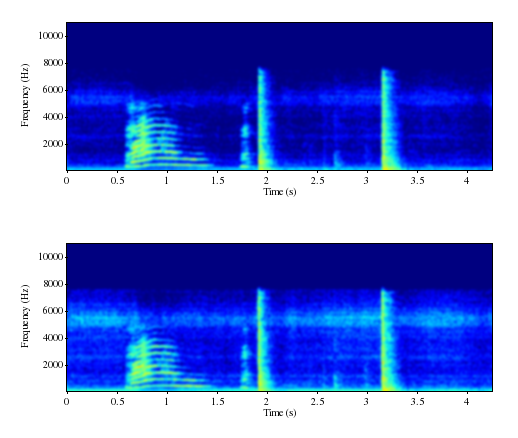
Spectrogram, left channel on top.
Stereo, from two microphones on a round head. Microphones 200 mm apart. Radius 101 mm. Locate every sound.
0.6 s a cat meowing: 20° left (ahead or behind), 0.7 m; by 1.8 s 25° right (ahead or behind), 1.2 m
1.9 s an alarm clock: 65° right (ahead or behind), 0.7 m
